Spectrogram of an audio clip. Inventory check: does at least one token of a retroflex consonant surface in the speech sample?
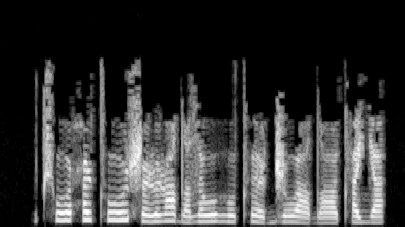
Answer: yes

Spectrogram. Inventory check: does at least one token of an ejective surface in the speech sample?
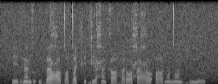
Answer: yes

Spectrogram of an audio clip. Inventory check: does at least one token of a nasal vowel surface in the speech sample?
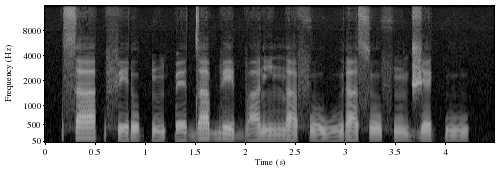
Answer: yes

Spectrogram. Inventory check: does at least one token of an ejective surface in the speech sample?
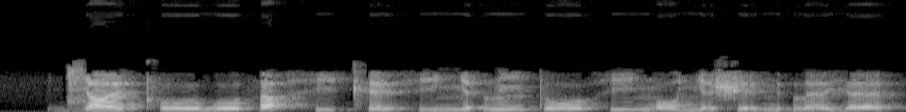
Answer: no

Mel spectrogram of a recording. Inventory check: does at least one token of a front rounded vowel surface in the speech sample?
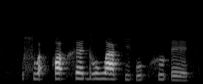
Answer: no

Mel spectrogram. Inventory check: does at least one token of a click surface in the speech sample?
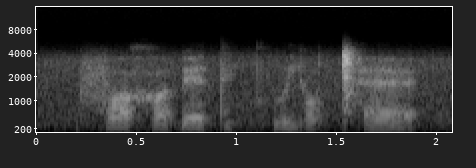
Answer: yes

